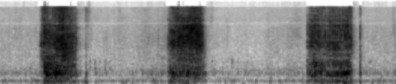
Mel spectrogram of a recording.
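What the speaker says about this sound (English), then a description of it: "we can tear all the way across to the other selvage" Cotton fabric torn across its width to the selvage for a pencil case, three loud, rasping rips of about half a second each, separated by short quiet pauses.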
